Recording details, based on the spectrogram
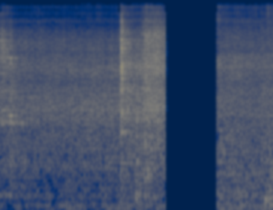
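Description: Bottle gourd (lauki) cooks with spices in a pan, giving a steady sizzle and frying hiss with scraping stirs, a louder burst of sizzling, a brief silent cut, then the hiss resumes.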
